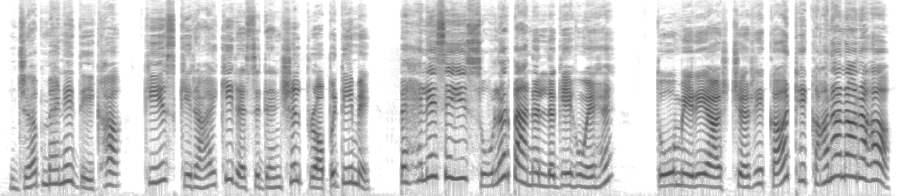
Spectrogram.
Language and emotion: Hindi, surprised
